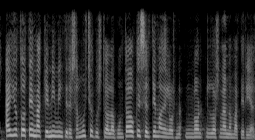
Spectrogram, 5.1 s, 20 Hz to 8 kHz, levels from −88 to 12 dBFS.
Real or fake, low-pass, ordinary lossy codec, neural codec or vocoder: fake; 7.2 kHz; none; codec, 16 kHz, 1 kbps, FunCodec, trained on Chinese and English, 50 frames a second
